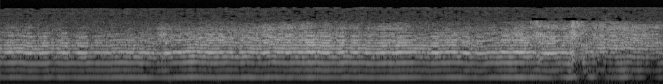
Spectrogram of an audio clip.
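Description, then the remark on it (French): A mosquito's high, thin whine hums steadily for a few seconds, its pitch wavering slightly as it hovers, with no voices around it. “Et voilà que le pire des troubles faits se ramène, le moustique.”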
